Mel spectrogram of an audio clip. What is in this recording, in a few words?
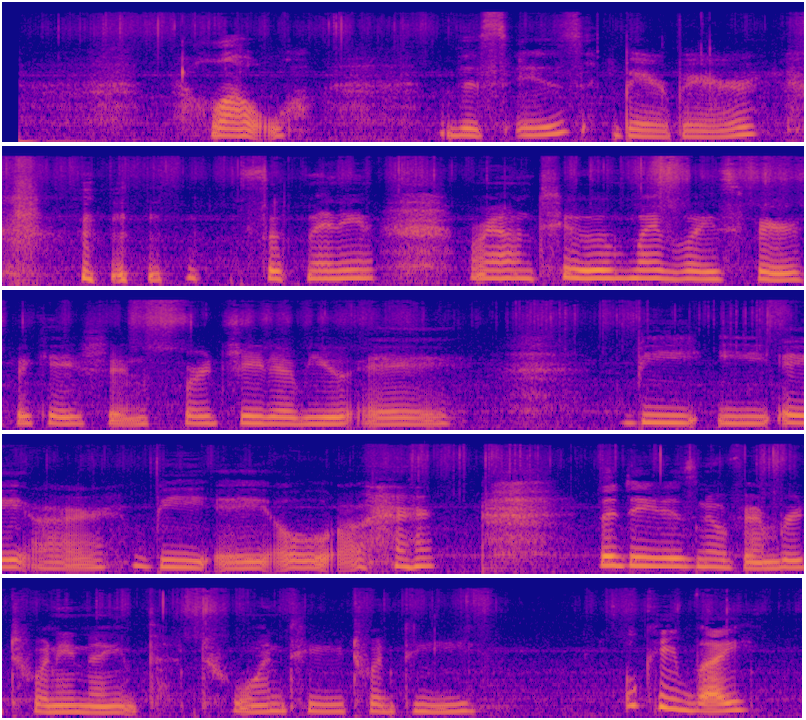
F, Voice verification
